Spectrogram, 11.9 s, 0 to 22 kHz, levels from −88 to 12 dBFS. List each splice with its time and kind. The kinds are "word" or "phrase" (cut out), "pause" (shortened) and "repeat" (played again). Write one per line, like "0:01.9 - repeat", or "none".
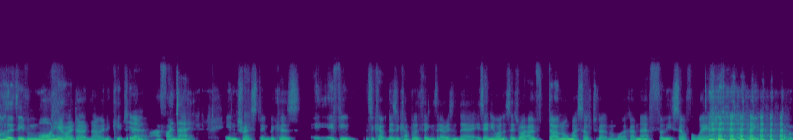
0:04.6 - pause
0:05.5 - word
